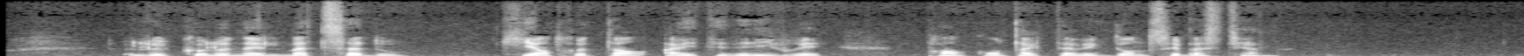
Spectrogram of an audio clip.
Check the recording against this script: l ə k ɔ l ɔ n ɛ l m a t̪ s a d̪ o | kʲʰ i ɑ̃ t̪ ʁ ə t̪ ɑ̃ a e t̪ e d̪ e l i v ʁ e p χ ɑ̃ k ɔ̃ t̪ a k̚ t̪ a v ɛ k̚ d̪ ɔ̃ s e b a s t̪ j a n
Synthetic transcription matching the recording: l ə k ɔ l ɔ n ɛ l m a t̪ s a d̪ o | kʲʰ i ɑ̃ t̪ χ ə t̪ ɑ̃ a e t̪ e d̪ e l i v ʁ e p χ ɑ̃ k ɔ̃ t̪ a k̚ t̪ a v ɛ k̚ d̪ ɔ̃ s e b a s t̪ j a n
